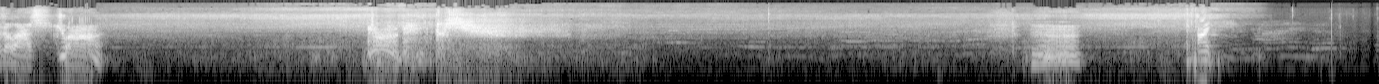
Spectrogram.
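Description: A model train whirs along its track.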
